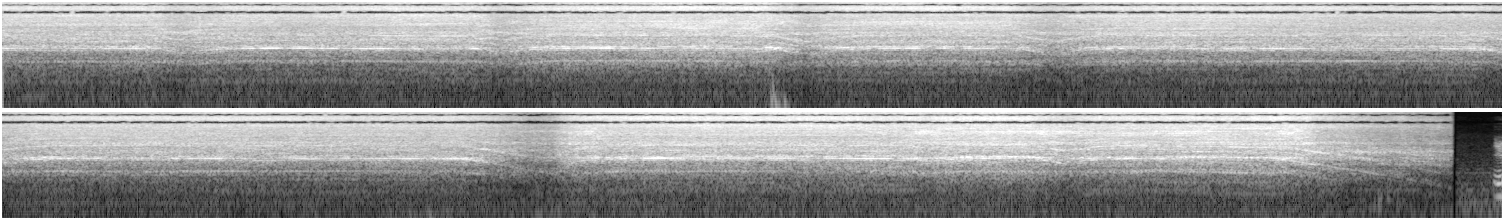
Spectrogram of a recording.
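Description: Electric chainsaw cutting into a block of ice, its motor whine sagging in pitch and recovering every few seconds as the bar bites and is eased off. Near the end the motor winds down and stops.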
